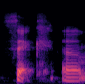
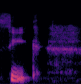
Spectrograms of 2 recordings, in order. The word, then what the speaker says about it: Sikh: knew how to pronounce sick a lot of people were mispronouncing it as seek um and so these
